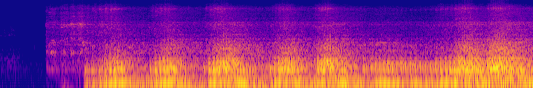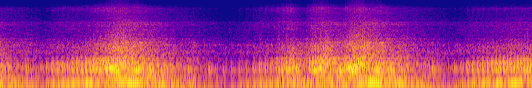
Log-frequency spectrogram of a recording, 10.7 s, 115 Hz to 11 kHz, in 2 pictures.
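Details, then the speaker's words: KP Mini 150 single-cylinder bike with Nibbi carburetor and new muffler (baffle in), cold start without choke after sitting a couple of days: fires quickly into a deep, even putt with light throttle blips; healthy, nice deep tone. "It's got a nice deep tone to it. Sounds really good."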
